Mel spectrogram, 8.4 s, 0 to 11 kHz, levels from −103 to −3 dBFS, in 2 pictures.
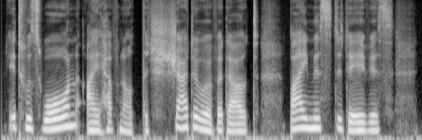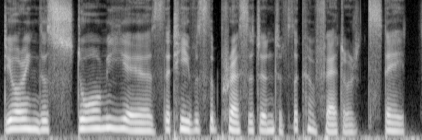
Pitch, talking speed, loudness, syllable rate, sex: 165 Hz, 190 wpm, -17 LUFS, 5.1 syllables/s, female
